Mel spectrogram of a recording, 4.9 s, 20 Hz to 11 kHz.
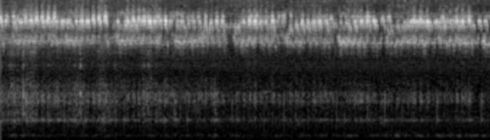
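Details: Fledged Common Swift young calling on a 30°C summer day, 27 June 2011, while an adult brings food; shrill, sizzling high-pitched trills repeated in unbroken wavering bursts, with a faint low hum underneath.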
